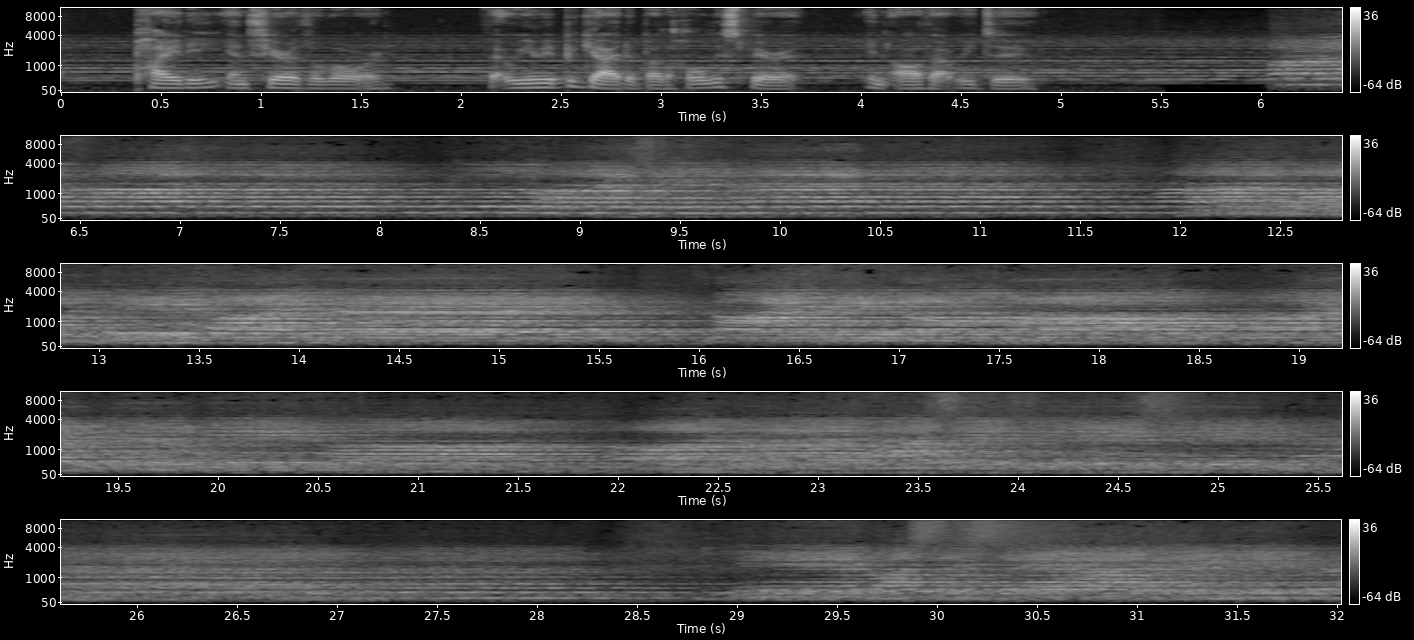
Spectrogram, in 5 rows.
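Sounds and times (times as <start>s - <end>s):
choir singing held chords: 0.0s - 32.0s.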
